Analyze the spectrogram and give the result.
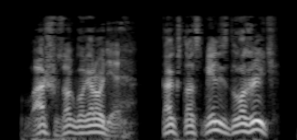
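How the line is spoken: Policeman barking. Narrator (Russian): гаркнул полицейский

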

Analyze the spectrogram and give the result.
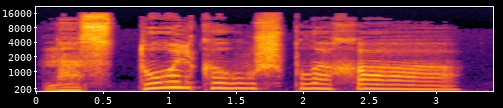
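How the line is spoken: Drawn-out old woman's voice. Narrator (Russian): протянула старуха

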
